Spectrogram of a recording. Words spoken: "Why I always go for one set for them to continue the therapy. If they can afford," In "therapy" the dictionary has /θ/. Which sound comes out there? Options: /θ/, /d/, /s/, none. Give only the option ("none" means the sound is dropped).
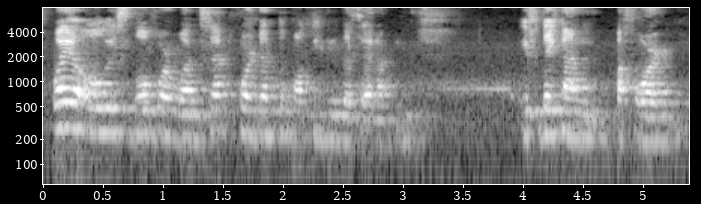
/s/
